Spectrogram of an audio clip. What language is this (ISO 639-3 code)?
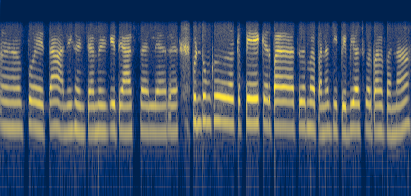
kok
